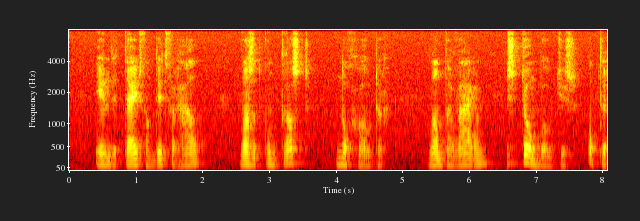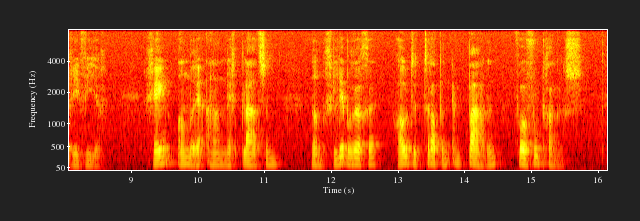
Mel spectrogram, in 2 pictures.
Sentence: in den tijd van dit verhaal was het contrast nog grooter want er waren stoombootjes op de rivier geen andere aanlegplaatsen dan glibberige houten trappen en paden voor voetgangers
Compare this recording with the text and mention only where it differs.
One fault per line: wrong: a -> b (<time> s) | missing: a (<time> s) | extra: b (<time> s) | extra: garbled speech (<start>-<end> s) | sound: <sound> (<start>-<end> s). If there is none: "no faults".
no faults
